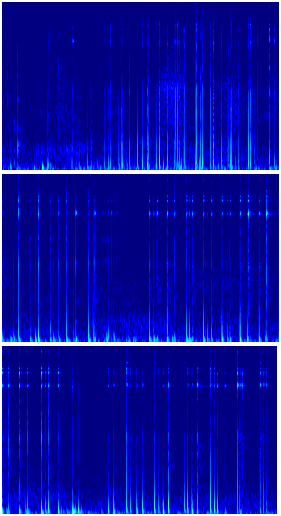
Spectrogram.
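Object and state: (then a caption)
Small glass jar tapped with fingernails. Long painted nails tap rapidly on the body of a small, hollow amber-brown glass jar with a white plastic lid, held up in the air. The clip is a dense run of short, sharp clicks, each with a high, bright glassy ring that dies away almost instantly.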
